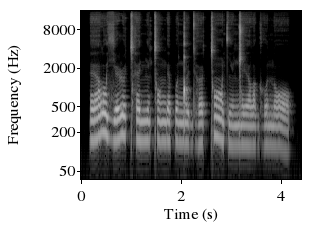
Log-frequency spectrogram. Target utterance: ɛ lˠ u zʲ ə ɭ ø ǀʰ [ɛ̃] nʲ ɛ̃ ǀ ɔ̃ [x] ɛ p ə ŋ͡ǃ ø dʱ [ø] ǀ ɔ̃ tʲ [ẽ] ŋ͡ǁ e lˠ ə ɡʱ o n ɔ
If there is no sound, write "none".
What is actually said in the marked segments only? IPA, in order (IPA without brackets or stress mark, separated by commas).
ɛ, ŋ, œ, ẽ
